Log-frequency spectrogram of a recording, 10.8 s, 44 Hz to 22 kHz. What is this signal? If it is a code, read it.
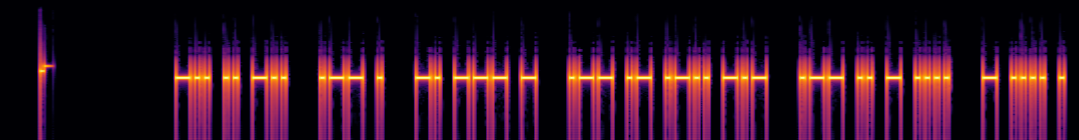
Morse code, heard as a keyed tone, about 25 wpm, 700 Hz. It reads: DID WE NOT WALK WITH THE
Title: Sentences from Top 1400 Words 25wpm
